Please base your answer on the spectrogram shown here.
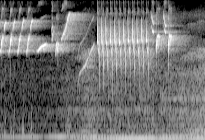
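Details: A European goldfinch from Safi, Morocco, sings continuously in the Widani style, with sliding whistles, then a fast, even run of sharp twittering notes, over a steady low hum.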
